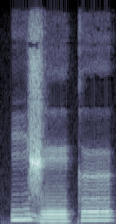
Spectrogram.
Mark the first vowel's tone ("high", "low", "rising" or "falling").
high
